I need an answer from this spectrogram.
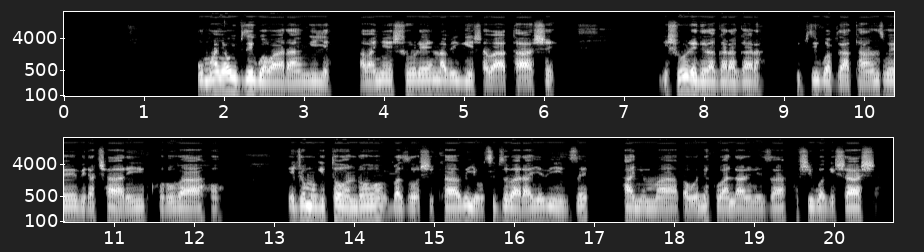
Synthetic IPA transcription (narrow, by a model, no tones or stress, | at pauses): umŋaːɲawivjiːɡwawaɾaːŋɡije̞ | aβaɲe̞ʃuːɾe̞naβiːɡiːʃaβatʰaːʃe̞ | iʃuːɾe̞ɾiɾaɡaɾaɡaɾa | ivjiːɡwavjaːtaːnzwe̞βiɾat͡ʃaːɾikʰuɾuβaho̞ | e̞d͡ʒo̞muɡito̞ːndo̞βazo̞ʃikʰaβijuβot͡sivjo̞βaɾaje̞βiːze̞ | haːɲumaβaβo̞ne̞kuβaːndaniɾizakut͡ʃiɡwaɡiʃaːʃḁ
